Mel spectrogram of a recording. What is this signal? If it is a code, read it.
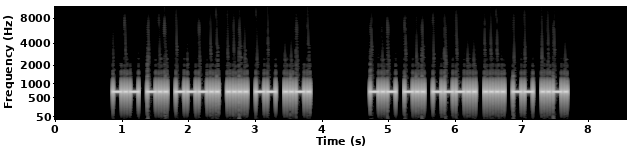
Morse code, heard as a keyed tone, about 28 wpm, 700 Hz. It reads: KD8HMF KD8HMF
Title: USA Call Signs - 6 Characters - Repeated 2x - 28wpm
